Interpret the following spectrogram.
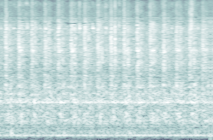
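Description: Electric sewing machine stitching steadily through layered flannel quilt squares: a steady motor hum with the needle's fast, even clatter.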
